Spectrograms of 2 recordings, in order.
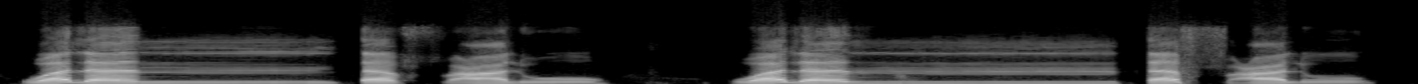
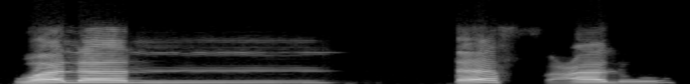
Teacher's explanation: Jadi dalam 2 harakat kita dengung untuk ni, untuk contoh ni, gigi kita, lidah kita dah sebut dah sentuh dah gigi. Lidah depan kita dah sentuh dah gigi kita untuk nak standby sebutkan ta. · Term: cara ikhfa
